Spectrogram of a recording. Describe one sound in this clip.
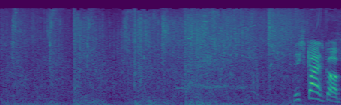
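A large stone creature stomps with heavy, low thuds.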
